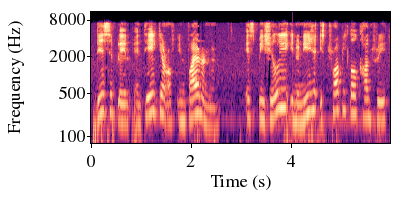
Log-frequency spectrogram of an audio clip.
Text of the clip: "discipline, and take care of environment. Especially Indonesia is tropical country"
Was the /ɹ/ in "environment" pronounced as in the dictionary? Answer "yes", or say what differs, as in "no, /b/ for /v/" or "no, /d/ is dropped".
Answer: yes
